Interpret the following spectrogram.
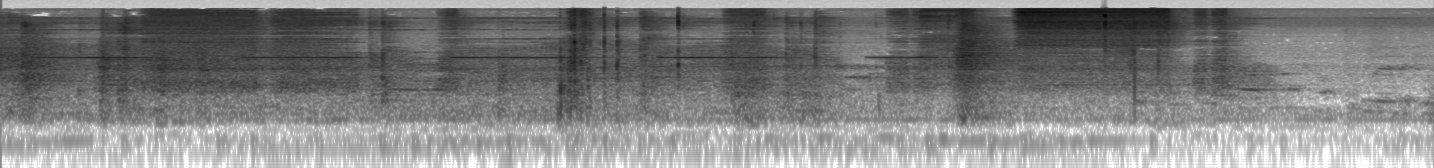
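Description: Tyre-shop work noise: a continuous hiss like compressed air, broken by a few sharp metallic knocks, with a louder burst of hiss in the last couple of seconds before it dies away.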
